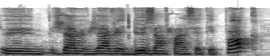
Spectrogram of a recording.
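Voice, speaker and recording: A woman's voice: on the low side, steady tone, moderate pace. Older Haitian woman, hesitant at the mic. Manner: hesitant, restarts often, mixes Creole words into French. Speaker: audience member asking a question. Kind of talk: spontaneous remarks at a public Q&A. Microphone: handheld microphone.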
